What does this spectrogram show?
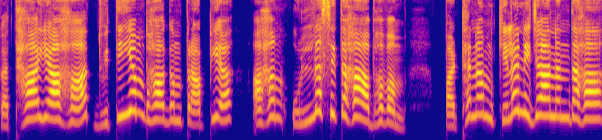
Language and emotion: Sanskrit, happy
